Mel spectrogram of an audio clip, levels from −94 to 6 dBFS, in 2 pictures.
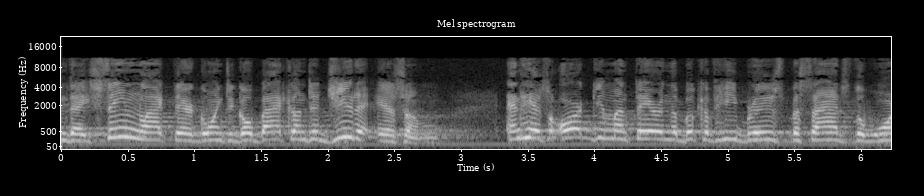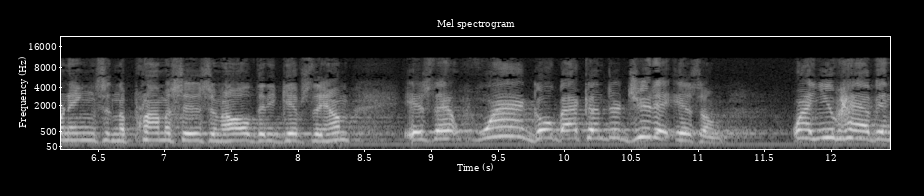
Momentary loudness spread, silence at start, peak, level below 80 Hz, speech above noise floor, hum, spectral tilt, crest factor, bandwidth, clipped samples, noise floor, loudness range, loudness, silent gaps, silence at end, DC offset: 6 LU; 0 s; 0 dBFS; -64 dBFS; 23 dB; none; -5 dB/octave; 16 dB; 11.5 kHz; under 0.1%; -39 dBFS; 1 LU; -16 LUFS; none; 0 s; under 0.1%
